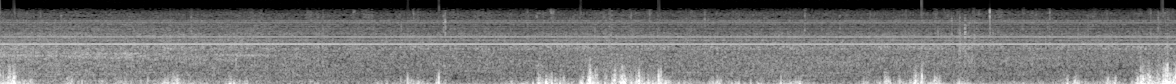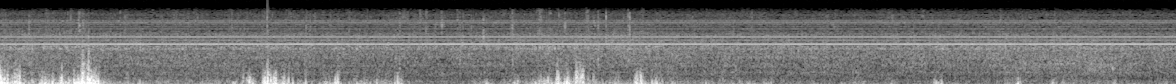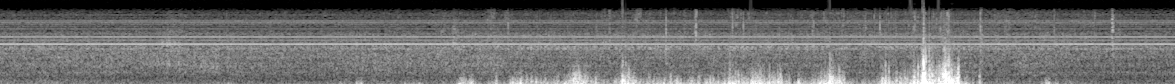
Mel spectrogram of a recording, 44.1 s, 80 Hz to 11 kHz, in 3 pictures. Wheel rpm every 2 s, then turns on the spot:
0, 0, 0, 0, 0, 0, 0, 0, 0, 0, 0, 0, 0, 0, 0, 0, 0, 0, 0, 0, 0, 0.
none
